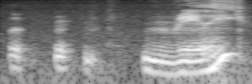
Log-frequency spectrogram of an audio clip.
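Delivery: stammering, very soft, whispered disbelief; barely able to get the word out; stunned whisper. Acted. Secretary stunned by kindness.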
